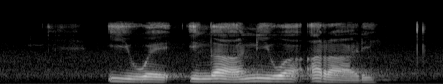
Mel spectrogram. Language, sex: Venda, male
